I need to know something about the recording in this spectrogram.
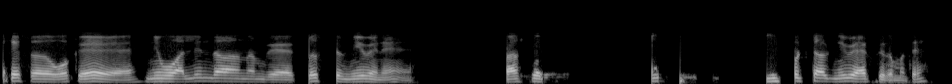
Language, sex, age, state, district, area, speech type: Kannada, male, 60+, Karnataka, Bangalore Rural, urban, conversation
